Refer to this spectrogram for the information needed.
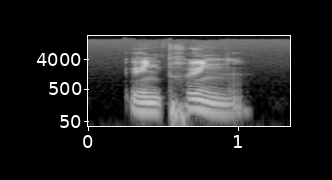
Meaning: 1. plum 2. ticket (traffic citation)
- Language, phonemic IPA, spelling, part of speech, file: French, /pʁyn/, prune, noun, Fr-prune.ogg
